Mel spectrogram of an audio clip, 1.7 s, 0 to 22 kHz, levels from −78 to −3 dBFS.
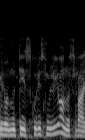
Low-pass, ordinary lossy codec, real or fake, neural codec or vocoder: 7.2 kHz; MP3, 48 kbps; fake; codec, 16 kHz, 4 kbps, FreqCodec, larger model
